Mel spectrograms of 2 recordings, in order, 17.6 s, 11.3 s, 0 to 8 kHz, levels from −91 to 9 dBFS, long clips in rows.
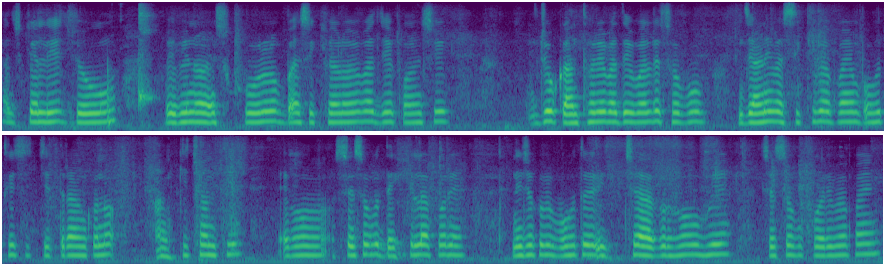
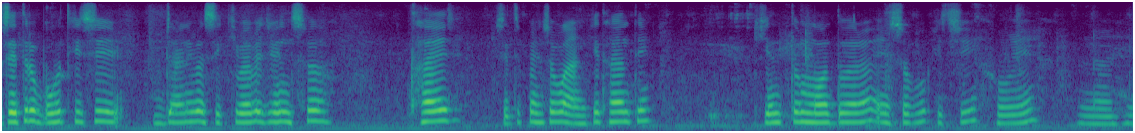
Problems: constant background noise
